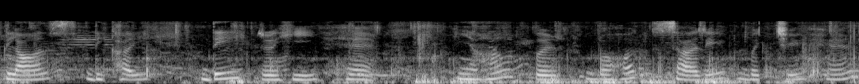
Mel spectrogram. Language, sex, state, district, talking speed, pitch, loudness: Hindi, female, Himachal Pradesh, Shimla, 75 wpm, 215 Hz, -16 LUFS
